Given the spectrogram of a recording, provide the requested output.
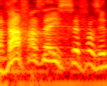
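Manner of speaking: high, loud mock barked order; bossy husband shout. Husband ordering his wife around, mock shout. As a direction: play the domineering husband yelling at his wife. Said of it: "é o homem gritar".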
